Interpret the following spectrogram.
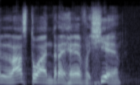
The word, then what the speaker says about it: Hur: Is it pronounced as her or who? Her. Her.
